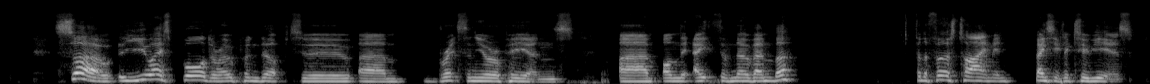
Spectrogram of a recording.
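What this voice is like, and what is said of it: British accent. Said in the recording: “you might be able to tell from his accent, he's from? ... I'm from the UK.”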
